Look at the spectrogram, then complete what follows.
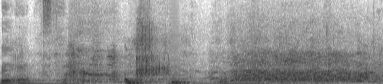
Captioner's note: snorts; all laughing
